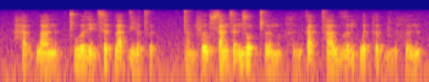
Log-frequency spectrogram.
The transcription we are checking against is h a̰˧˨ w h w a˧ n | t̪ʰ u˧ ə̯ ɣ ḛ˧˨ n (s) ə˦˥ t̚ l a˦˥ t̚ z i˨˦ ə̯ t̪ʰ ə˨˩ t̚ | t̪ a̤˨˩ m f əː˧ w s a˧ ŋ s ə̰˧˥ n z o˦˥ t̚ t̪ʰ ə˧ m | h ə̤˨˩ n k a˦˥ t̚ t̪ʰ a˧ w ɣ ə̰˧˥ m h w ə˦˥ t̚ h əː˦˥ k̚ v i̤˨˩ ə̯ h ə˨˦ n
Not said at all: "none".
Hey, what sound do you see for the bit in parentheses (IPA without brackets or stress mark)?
s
